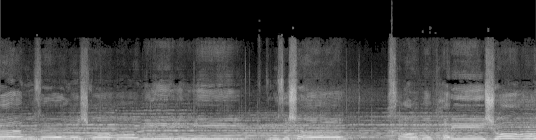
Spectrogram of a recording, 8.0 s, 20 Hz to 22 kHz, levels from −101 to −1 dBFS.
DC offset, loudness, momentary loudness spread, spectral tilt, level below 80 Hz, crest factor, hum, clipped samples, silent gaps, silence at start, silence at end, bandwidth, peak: under 0.1%; -22 LUFS; 9 LU; -3.5 dB/octave; -44 dBFS; 12 dB; none; under 0.1%; none; 0 s; 0 s; 16.5 kHz; -10 dBFS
